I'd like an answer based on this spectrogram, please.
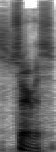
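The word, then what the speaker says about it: Servais: Service.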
